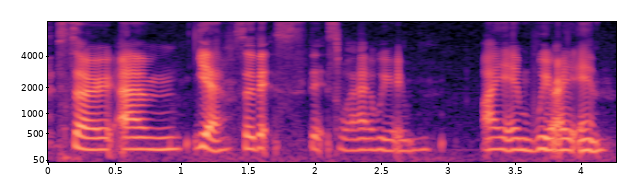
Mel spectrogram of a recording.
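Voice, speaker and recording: A woman's voice: mid-range voice, level tone, unhurried, fairly bright tone, no room sound. A woman, speaking hesitantly as a councillor on a conference panel. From New Zealand. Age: 20s. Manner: hesitant, laughs easily. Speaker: city councillor. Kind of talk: panel discussion.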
